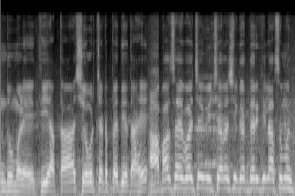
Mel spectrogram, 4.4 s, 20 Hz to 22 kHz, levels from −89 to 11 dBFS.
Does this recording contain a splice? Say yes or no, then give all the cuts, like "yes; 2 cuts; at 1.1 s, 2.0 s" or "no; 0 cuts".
yes; 1 cut; at 2.2 s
